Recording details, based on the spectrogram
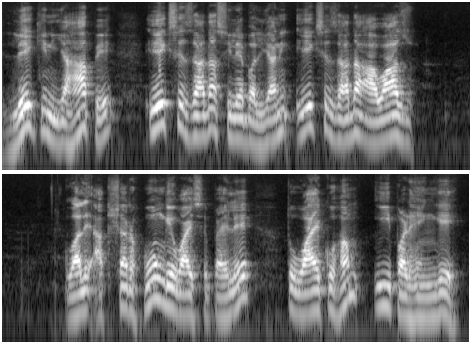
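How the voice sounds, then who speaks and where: A man's voice: mid-range voice, a little mellow, breathy edge. A man teaching a beginners' English lesson, patiently spelling words out letter by letter and repeating each word twice.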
